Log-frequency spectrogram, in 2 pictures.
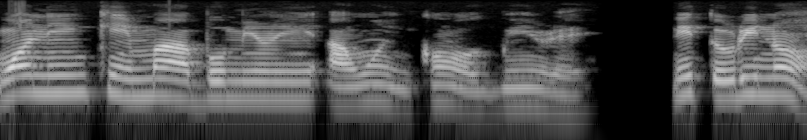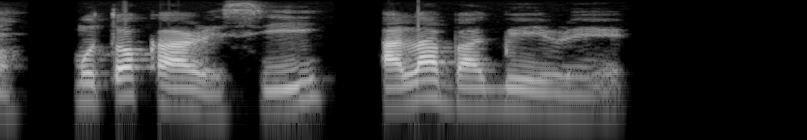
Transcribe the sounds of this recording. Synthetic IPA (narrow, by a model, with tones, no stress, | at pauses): w̃ɔ̃˦nĩ˦kĩ˦n̩˦mãː˦˧bo˦mĩ˧ɾ̃ĩ˧a˦˨w̃ɔ̃˧˨ŋ̩˨kã˧ɔ˨ɡ͡bĩ˨˧˨ɾɛ˨ | nĩ˦to˧ɾi˦nãː˦˨ | mo˧tɔ˦ka˧˨ɾɛ˨si˨˦ | a˧la˦˨ba˧ɡ͡be˧i˨ɾɛ˨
